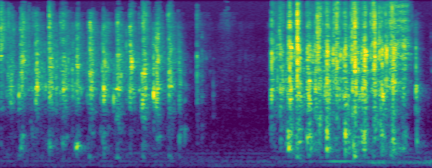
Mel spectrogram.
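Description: A bottle of Pottery Peacock low-fire pottery glaze is shaken hard, and the crystals, little pebbles and rocks inside rattle with rapid, bright, gritty clicks. There are two bursts of shaking separated by a short pause. The grit is normal for this glaze and does not mean it has gone bad.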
